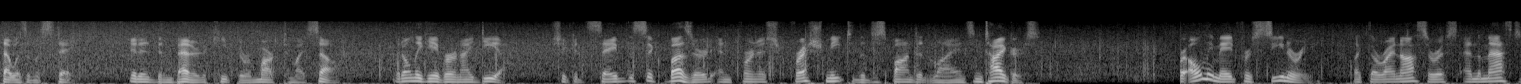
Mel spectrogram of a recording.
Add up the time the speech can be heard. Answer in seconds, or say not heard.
14 s.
